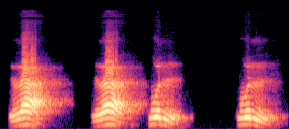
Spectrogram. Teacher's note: ujung sisi luar lidah, ya, disentuhkan ke antara gusi dengan gigi, ya. Lebih tepatnya di gigi sedikit, ya.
